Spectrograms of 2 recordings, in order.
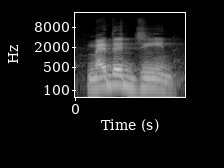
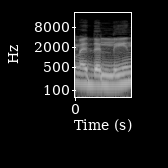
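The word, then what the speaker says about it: Medellín: उसकी एक सिटी है मेदजीन स्पेलिंग में उसमें डबल एल आता है मेदलीन होता है लेकिन कोलंबन स्पेनिश में ल को ज बोलते हैं तो मेदजीन वो शायद उसकी मेन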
